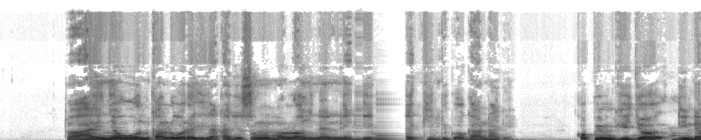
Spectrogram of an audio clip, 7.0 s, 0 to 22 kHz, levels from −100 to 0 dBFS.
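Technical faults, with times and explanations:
3.41–3.75 s, repeated packet loss (robotic sound): right after "kaka josomo molony ne", four short holes (the longest 60 ms) are patched by repeating the preceding sound, so about 39% of the span is filled in and it turns choppy. A spectrogram shows smeared, repeated harmonic blocks with abrupt edges.
3.79–4.08 s, long network dropout: the speech gives way to about 274 ms of fading, stretched continuation, likely because audio stopped arriving and the receiver extended the last sound. It resumes at "e kind ogandagi", missing that stretch. The waveform shows a smooth, repetitive decaying envelope instead of speech.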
